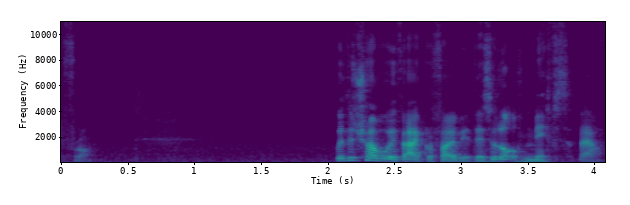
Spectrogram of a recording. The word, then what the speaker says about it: agoraphobia: It looks like it's written agoraphobia, but it's agoraphobia. That's how we pronounce it.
